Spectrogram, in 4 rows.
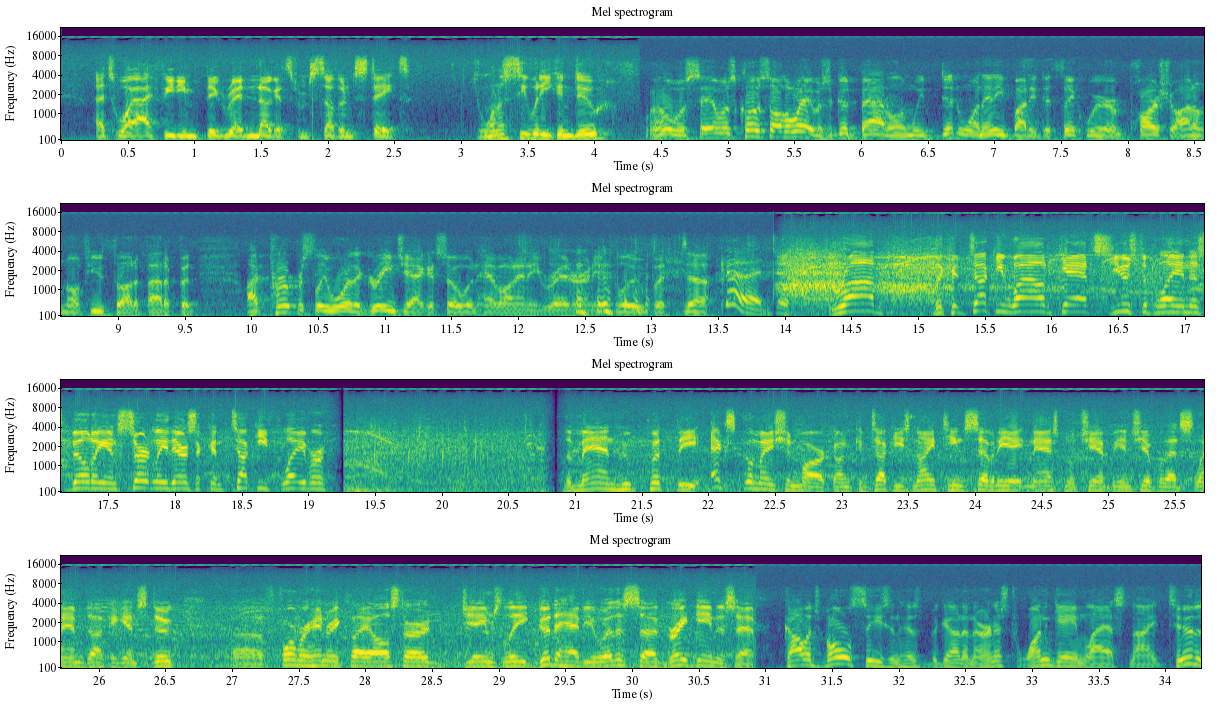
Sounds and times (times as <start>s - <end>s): Speech: 0.2s - 19.2s, 20.9s - 34.2s.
